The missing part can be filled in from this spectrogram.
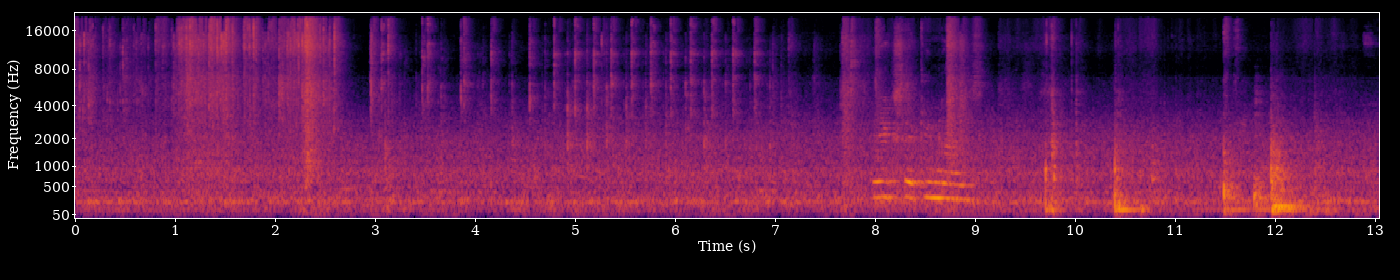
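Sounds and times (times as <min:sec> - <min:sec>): packaging rustling: 0:00.0 - 0:03.2.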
